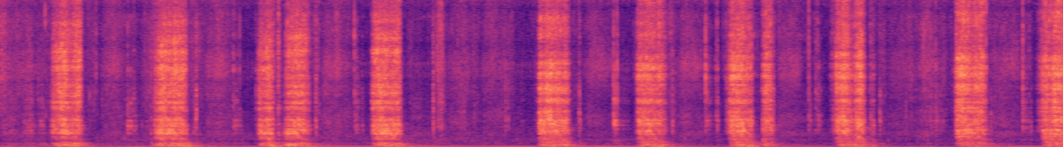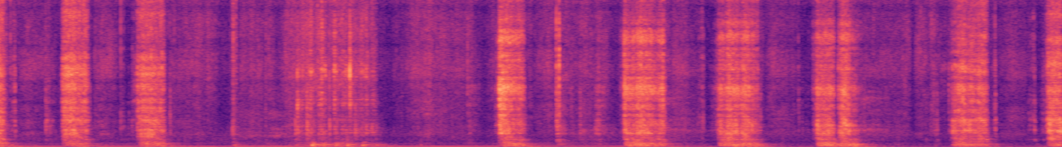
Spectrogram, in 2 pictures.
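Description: A round file rasping across the cutters of a Stihl chainsaw chain: short, even strokes about one every second and a half as the chain is hand-sharpened, with a brief pause in the middle. A steady low hum runs underneath.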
